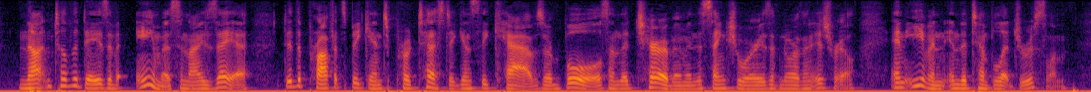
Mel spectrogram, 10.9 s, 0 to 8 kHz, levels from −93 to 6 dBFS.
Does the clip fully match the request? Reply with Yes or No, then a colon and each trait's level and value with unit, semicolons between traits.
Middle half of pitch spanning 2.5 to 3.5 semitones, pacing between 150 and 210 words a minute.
Yes: average, 2.8 semitones; average, 190 wpm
